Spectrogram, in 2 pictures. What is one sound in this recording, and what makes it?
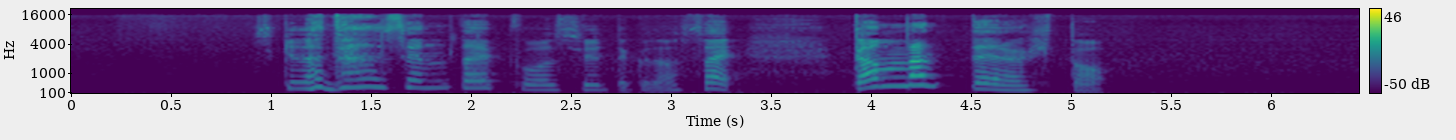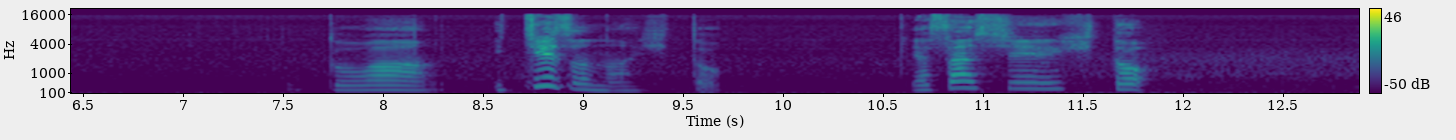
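A young woman talks casually and closely into a microphone, in short bursts.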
